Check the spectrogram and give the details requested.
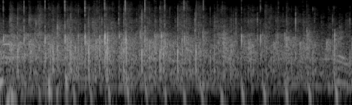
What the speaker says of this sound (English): a huge round of applause for our speakers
